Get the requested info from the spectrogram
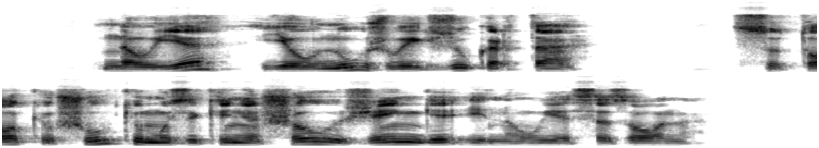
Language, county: Lithuanian, Klaipėda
